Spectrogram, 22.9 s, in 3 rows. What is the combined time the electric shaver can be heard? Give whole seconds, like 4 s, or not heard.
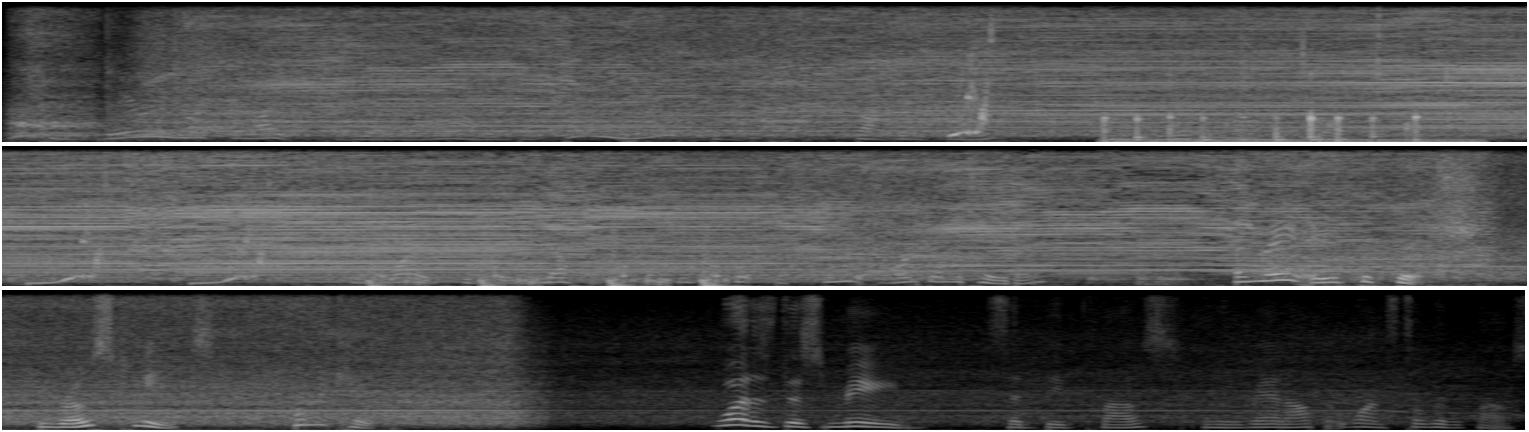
15 s.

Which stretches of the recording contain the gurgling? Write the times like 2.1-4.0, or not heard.
4.7-11.3.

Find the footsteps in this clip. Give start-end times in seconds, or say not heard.
not heard.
